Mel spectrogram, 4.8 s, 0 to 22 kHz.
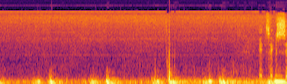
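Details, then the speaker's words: Woman with an abnormal mitral valve; regular heart sounds near 65 a minute, then a loud musical honk that changes with her breathing effort: honking tricuspid regurgitation murmur. "by her ventilatory effort because of the increase in right ventricular blood volume it has a very distinctive character it says like a honk"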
